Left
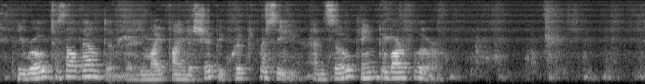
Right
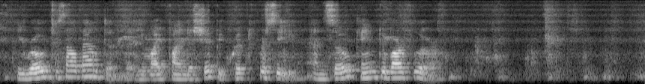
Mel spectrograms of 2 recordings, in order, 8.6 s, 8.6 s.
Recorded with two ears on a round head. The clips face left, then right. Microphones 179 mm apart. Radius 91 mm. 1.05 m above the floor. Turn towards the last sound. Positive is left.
turn(degrees=-10)  # may be behind; listen again after turning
